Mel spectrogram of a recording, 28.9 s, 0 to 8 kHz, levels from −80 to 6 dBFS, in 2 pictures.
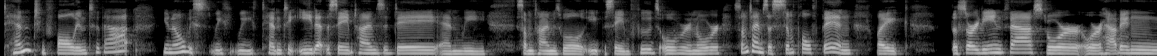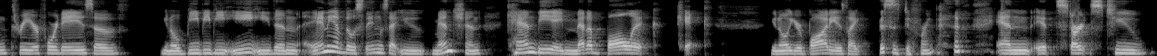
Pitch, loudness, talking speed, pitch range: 165 Hz, -20 LUFS, 155 wpm, 155-190 Hz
